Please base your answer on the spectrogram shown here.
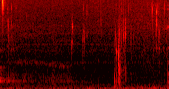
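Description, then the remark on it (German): A quiet sip of water: soft wet mouth noises and a brief slurp near the end, followed by a faint swallow, with no talking. “Ich trinke kurz einen Schluck Wasser.”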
